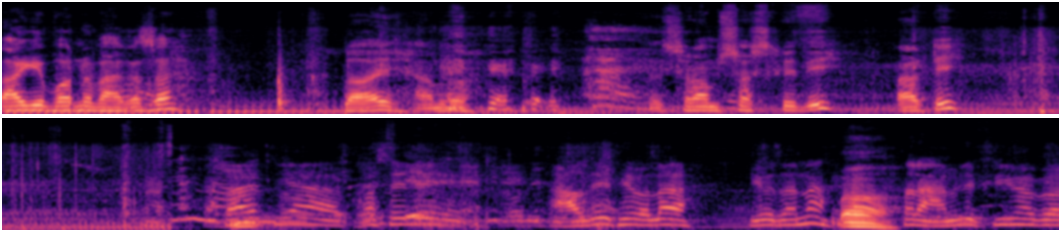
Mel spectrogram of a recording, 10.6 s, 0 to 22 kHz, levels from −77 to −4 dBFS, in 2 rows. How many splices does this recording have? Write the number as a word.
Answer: two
